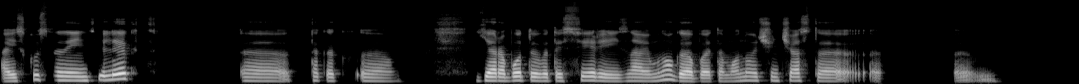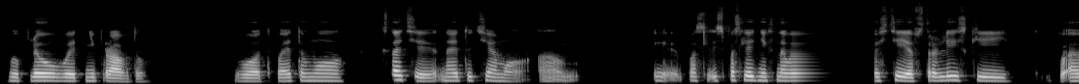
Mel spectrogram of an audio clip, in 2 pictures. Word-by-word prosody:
А 150 0 +1
искусственный 190 +1 0
интеллект 210 - +5 1.0
э. 160 -2 -3 0.2
Так 180 -2 -6
как, 165 0 -4 0.2
э, 155 -2 -4 0.8
я 175 +1 +6
работаю 175 +1 +4
в - - +2
этой 165 0 0
сфере 170 -3 0
и - - -5
знаю 160 0 -1
много 185 -3 +3
об 150 0 +1
этом, 150 0 -1
он 165 +4 -3
очень 180 -1 -3
часто, 175 - -2
э, - - -8 0.8
эм - - -10 0.9
выплёвывает 170 -1 +4
неправду. 145 -6 0 0.8
Вот, 150 -1 -1
поэтому 170 0 -2 0.3
кстати, 205 -8 +1
на 175 0 -1
эту 180 +1 -3
тему, 175 -5 -5
ам, 80 -2 -9 0.7
э, - - -5
посл 180 -1 -7
из 180 - -3
последних 190 -3 +1 1.0
новостей 175 0 +3
австралийский, 180 -2 0 0.5
а, - - +1
170 Hz, 105 wpm, -20 LUFS, 160-185 Hz, 1.0 s, я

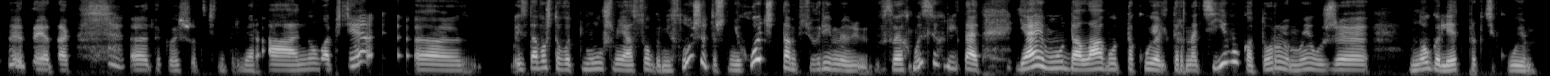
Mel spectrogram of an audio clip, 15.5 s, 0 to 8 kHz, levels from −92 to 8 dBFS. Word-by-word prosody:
Ну, - - -7
это - - -5
я - - +1
так, - - -1 0.6
э, 170 0 -2
такой 160 -3 -14
шуточный - - -9
пример. 160 -1 -12
А, 165 -1 +4
ну 190 +3 -9
вообще, 190 - -1 0.5
э, 165 -3 +1 0.5
из-за 180 0 -7
того, 220 +1 +3
что 200 -4 -6
вот 180 - -4
муж 195 +1 -7
меня 170 -3 +1
особо 160 -1 -6
не 150 - -9
слушает, 315 - -2
то, 165 - -5
что 170 - -4
не 165 - -5
хочет 265 +10 +5
там, 220 -5 +3
всё 175 - -15
время 175 -5 -6
в - - -18
своих 180 0 +1
мыслях 370 -6 -4
летает, 285 - +5 0.3
я 205 +4 +10
ему 225 -6 0
дала 185 0 +7
вот 190 -1 -8
такую 185 0 0
альтернативу, 175 - -1
которую 190 - -5
мы 175 +4 -7
уже 175 -1 -1 0.4
много 185 +2 +1
лет 160 +2 +3
практикуем. 155 -3 -5
180 Hz, 170 wpm, -28 LUFS, 165-200 Hz, 0.6 s, я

